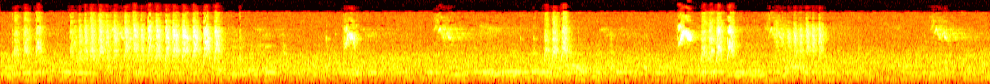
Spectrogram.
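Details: A family of sparrows feeding on a terrace, the young siblings vigorously competing for food with harsh, buzzy, high-pitched begging calls in short bursts, one long rasping run, then quick overlapping chirps, over faint hiss.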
